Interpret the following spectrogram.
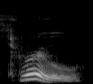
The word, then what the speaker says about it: through: I got it but there is through like true correct exactly you're getting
